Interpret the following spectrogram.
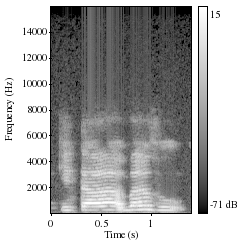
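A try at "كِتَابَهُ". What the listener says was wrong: کتابہ، ہا الٹا پیش ہو ہے یہاں پہ.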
